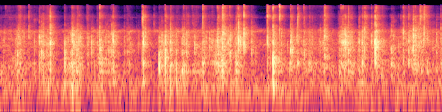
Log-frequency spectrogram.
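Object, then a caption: Thin plastic snack wrapper. A small printed plastic snack packet is crumpled and crinkled between the fingers of both hands close to the face. It makes a steady run of bright, crackling crinkles, each a quick, sharp burst that dies away at once with almost no low end.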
